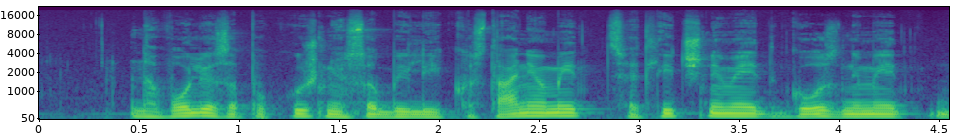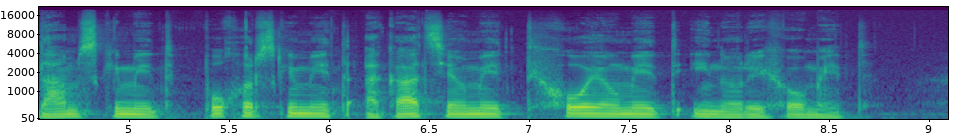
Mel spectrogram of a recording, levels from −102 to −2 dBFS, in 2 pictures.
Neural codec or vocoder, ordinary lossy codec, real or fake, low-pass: none; none; real; 19.8 kHz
